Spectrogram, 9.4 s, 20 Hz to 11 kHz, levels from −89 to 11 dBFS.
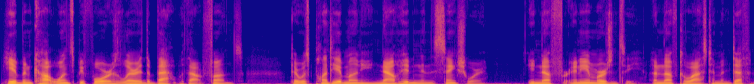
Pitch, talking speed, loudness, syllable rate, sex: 105 Hz, 195 wpm, -20 LUFS, 6.5 syllables/s, male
